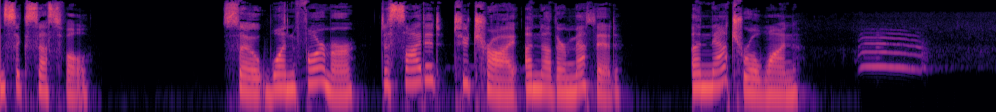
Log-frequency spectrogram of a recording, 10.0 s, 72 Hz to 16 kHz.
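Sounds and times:
speech: 0.0 - 1.0, 2.2 - 6.3, 6.9 - 8.1
faint hiss: 8.2 - 9.9
owl hoot: 8.6 - 9.5.

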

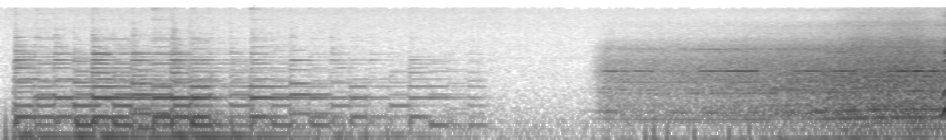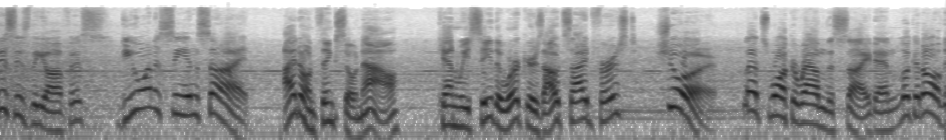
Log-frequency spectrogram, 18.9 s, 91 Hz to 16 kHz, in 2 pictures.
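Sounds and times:
heavy cement truck engine droning and rumbling: 6.0 - 18.9
loud hissing mechanical roar of a cement truck: 6.0 - 18.9
high-pitched reversing beeps of a cement truck: 7.0 - 14.2
speech: 9.5 - 18.9.

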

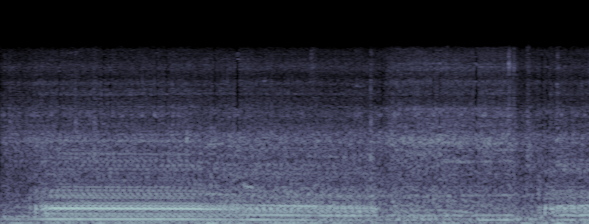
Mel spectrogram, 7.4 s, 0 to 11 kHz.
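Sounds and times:
heavy truck engine running during demonstration: 0.0 - 7.3.

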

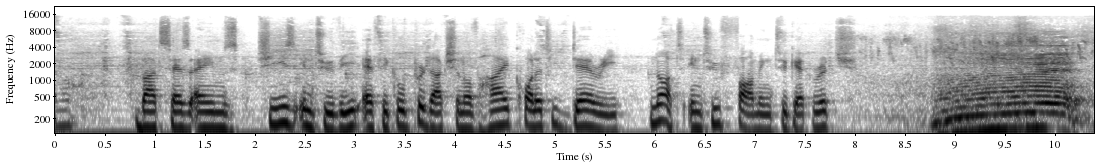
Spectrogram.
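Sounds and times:
speech: 0.2 - 8.1, 8.8 - 10.3
dairy cow mooing: 8.8 - 10.3.

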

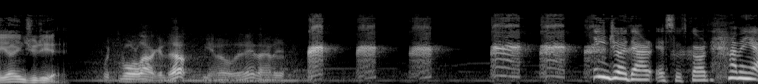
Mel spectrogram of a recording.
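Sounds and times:
speech: 0.0 - 3.3, 5.9 - 7.5
old-style and modern duck calls blown, quacking: 3.1 - 6.1.

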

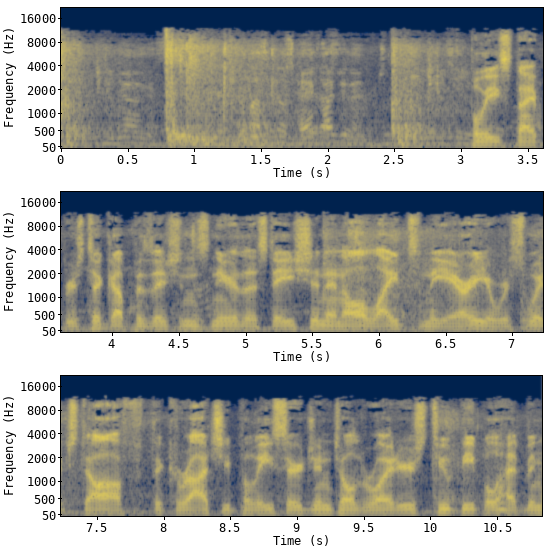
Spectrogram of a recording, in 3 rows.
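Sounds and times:
booming explosions: 0.0 - 1.7
gunfire: 0.0 - 1.8, 2.5 - 3.1
speech: 0.6 - 10.8.

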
